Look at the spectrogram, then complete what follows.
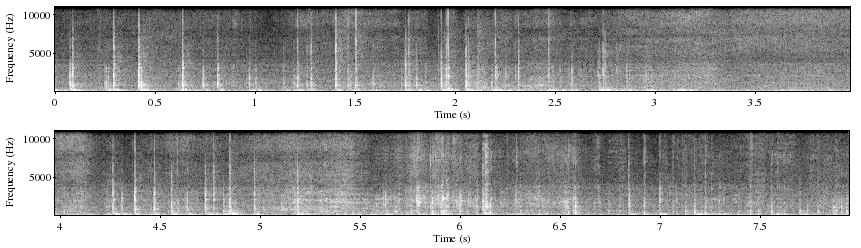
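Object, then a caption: Unfinished wooden board or box lid. Long natural nails of both hands tap quickly on a flat, square, unfinished light wood board or box lid resting on a table, producing a dense run of dry, crisp clicks over a steady low hum. Near the end, the hands grip the board's edges.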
